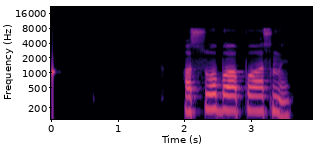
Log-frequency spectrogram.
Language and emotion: Russian, sad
